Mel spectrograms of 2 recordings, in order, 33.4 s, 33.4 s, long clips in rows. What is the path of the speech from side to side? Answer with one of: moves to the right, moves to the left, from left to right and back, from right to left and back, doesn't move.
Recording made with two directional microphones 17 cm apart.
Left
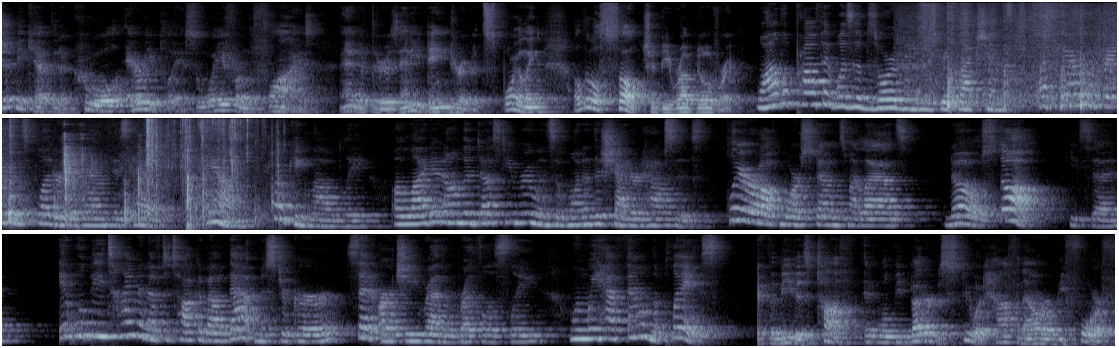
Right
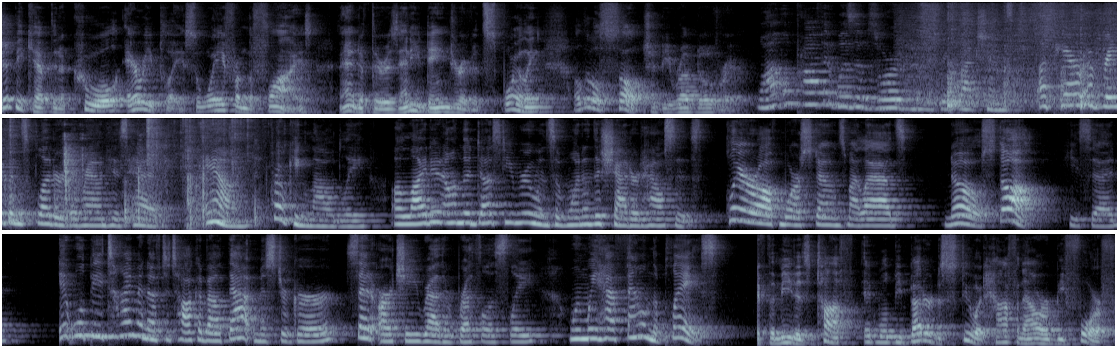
from right to left and back.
